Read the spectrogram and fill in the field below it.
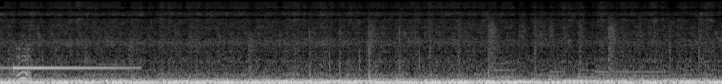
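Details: Trailblazer SS with LSA V8, after replacing the ignition switch (Dorman 924-715) for intermittent stalling and no-restart: steady, even V8 rumble with no misfire, stumble or stall, music in background; engine runs normally.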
